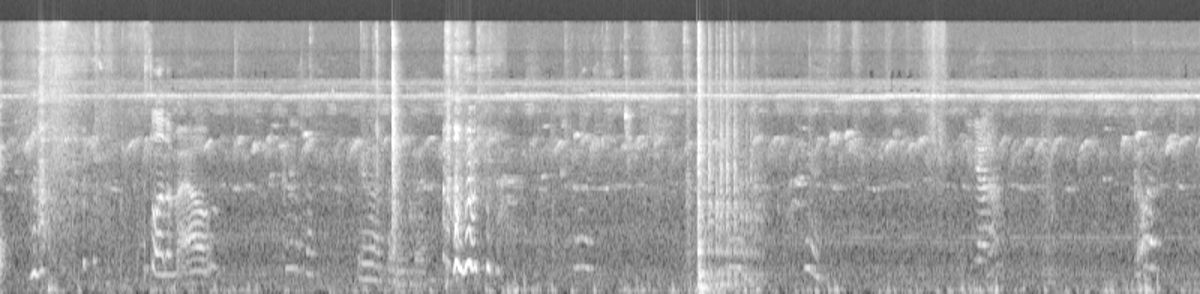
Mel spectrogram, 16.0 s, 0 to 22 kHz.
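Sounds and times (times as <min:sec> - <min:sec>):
night creatures chirping: 0:00.0 - 0:16.0
thump: 0:09.2 - 0:10.2.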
